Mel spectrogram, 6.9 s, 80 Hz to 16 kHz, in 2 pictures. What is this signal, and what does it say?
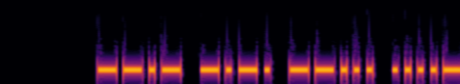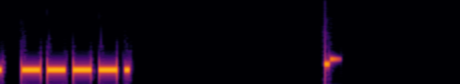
Morse code, heard as a keyed tone, about 25 wpm, 700 Hz. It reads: QC749
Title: Code Groups - 5 Letter:Numbers - 25wpm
